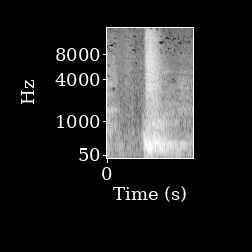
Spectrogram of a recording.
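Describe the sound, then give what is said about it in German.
A single sharp sneeze bursts out, a sudden explosive hiss that fades quickly into quiet room tone. “Gesundheit.”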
